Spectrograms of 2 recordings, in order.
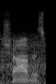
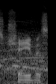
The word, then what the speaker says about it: Chavis: incorrectly is michael chavis i was pronouncing it chavez before just kind of assuming that it might have been a hispanic type of a name but in fact it is chavis i think that's going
